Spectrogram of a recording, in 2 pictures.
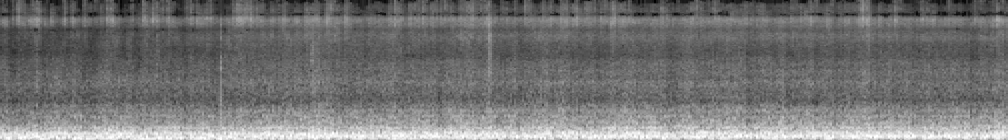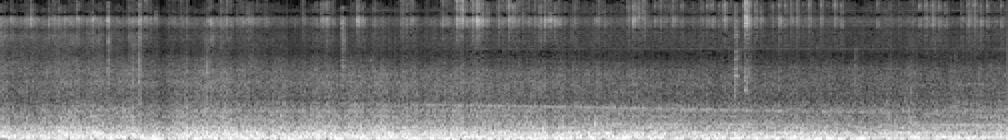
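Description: Jet engines roar loudly as an airliner rolls down a runway.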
